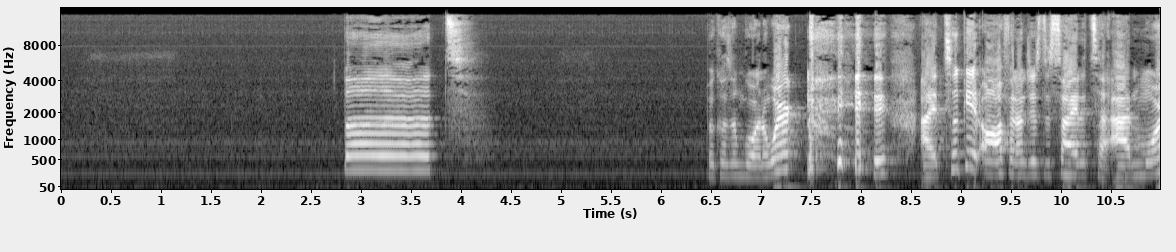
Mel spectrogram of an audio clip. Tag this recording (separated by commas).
Speech, inside a small room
